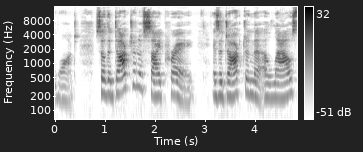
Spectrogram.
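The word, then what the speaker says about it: cy pres: for children so the doctrine of psy pray which is spelt c y and then p r e s two separate words the doctrine of psy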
